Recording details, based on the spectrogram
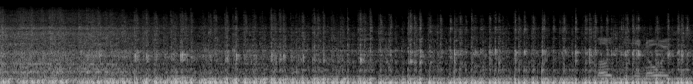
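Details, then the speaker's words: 1976 Ford Ranchero 500 V8 at lumpy idle, heard from underneath. The exhaust slip joint, redone with 4-inch band clamps, still leaks, adding a sharp puffing tick on each beat. Exhaust leak at clamped pipe joint. "I had some band clamps, I just 4-inch, and they still leak. I mean, we'll fire her up. She'll fire right up."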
